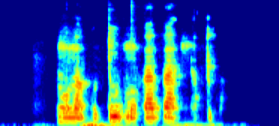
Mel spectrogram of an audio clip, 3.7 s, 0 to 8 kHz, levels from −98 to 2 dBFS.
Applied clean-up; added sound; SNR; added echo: neural mask model Resemble Enhance denoiser.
